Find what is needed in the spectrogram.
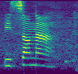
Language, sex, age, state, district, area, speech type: Assamese, female, 45-60, Assam, Kamrup Metropolitan, urban, read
